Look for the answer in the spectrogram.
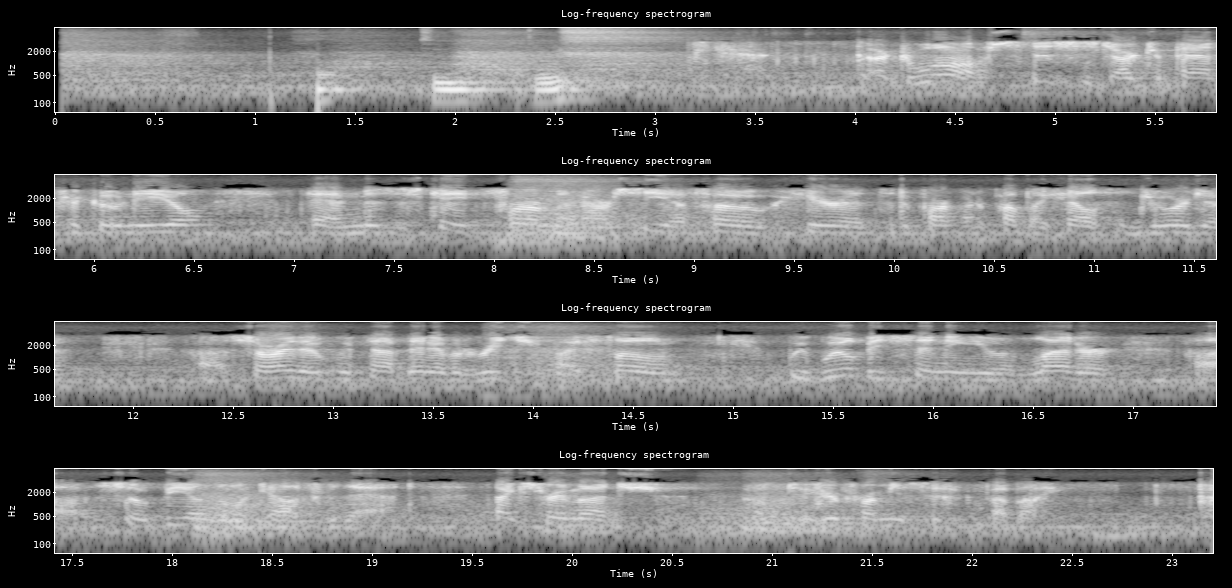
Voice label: Voicemail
